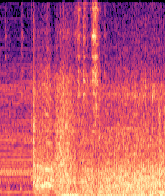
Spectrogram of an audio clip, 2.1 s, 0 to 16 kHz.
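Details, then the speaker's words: Roughly 750,000-mile non-intercooled 12-valve Cummins diesel truck with new battery: short crank, catches immediately and settles into an even, steady idle with no misses, shakes or rocking, sitting dead still; a healthy start. "Just beautiful, purrs like a kitten. Like no like odd shakes in the engine, no like odd rocks or, I mean, it just sits dead still."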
